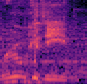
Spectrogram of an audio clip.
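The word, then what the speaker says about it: Roegadyn: Apparently it's Rugadine. Rugadine? Yeah. It's like it comes up at one point in the Dawn Trail MSQ, where the character pronounces it Rugadine.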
